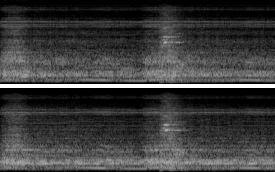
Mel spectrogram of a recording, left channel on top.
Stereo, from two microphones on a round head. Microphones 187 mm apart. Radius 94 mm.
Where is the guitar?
40° left (ahead or behind), 8.5 m.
